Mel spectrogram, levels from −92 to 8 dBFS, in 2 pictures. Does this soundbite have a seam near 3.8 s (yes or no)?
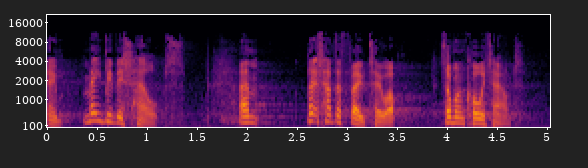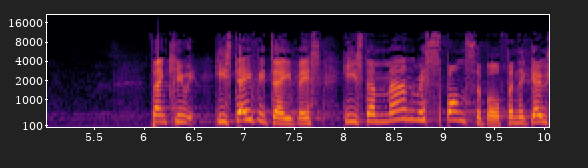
yes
